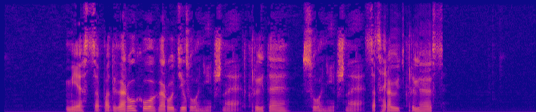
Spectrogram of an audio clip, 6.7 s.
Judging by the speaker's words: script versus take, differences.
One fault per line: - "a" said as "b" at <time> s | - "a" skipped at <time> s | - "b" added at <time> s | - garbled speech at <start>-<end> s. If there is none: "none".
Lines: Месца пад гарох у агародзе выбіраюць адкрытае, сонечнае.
- "выбіраюць" said as "сонечнае" at 2.4 s
- garbled speech at 4.6-5.5 s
